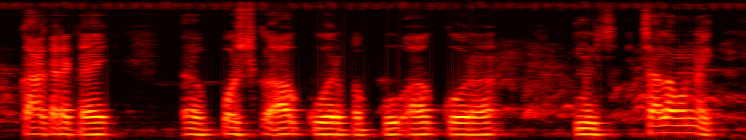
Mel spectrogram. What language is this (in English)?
Telugu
